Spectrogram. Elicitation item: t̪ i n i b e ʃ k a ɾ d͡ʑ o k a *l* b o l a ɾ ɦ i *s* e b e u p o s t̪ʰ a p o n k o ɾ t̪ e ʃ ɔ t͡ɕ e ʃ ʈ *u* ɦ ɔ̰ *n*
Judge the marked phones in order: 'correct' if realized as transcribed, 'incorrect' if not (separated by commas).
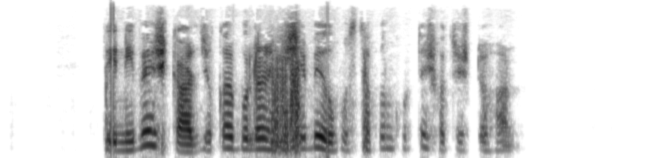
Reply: incorrect, incorrect, incorrect, correct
